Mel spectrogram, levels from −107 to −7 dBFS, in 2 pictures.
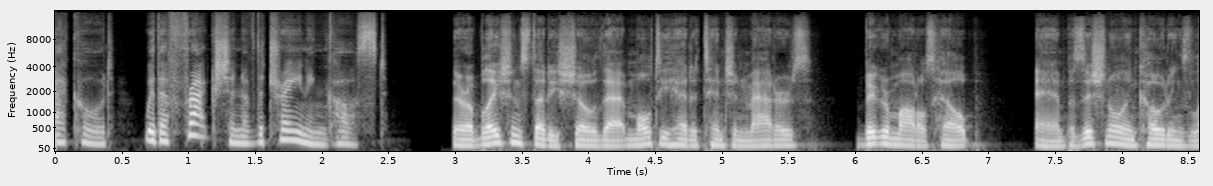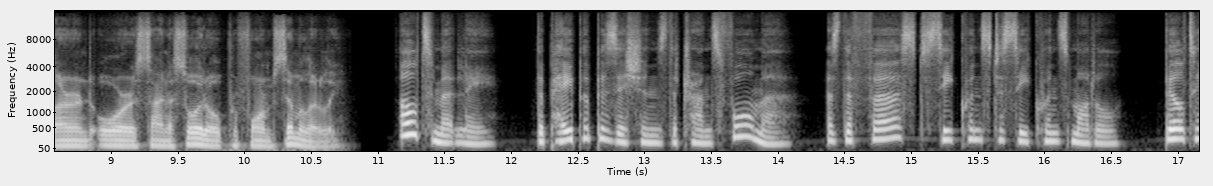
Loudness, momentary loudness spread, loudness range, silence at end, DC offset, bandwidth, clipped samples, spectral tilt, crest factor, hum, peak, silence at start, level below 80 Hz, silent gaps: -25 LUFS; 10 LU; 3 LU; 0 s; under 0.1%; 16 kHz; under 0.1%; -5 dB/octave; 20 dB; none; -6 dBFS; 0 s; -48 dBFS; 2.66-2.89 s, 10.86-11.06 s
